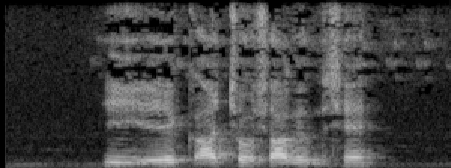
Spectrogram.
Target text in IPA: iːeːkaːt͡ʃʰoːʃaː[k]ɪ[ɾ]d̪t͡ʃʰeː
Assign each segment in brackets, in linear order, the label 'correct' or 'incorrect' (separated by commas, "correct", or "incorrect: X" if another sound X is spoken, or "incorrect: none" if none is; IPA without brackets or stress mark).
incorrect: ɡ, correct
